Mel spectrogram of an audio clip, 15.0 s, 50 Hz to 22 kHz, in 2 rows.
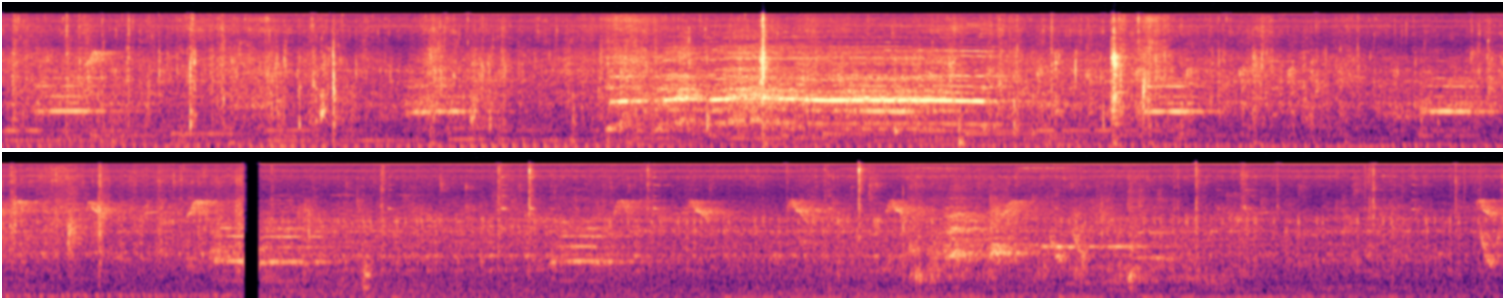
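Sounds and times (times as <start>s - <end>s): rooster crowing: 3.0s - 6.0s, 12.2s - 13.6s.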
